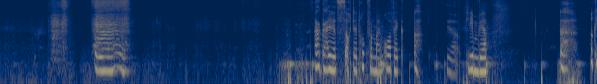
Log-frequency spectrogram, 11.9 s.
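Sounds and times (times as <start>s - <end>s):
person blowing nose: 0.9s - 2.8s
speech: 6.4s - 10.1s, 11.2s - 11.9s.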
